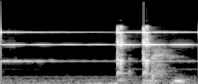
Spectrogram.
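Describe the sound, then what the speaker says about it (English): A small bell indoors at night gives two bright, close dings about a quarter-second apart over a steady high electronic tone, with no voices. "I just don't know what can make this bell go off."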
